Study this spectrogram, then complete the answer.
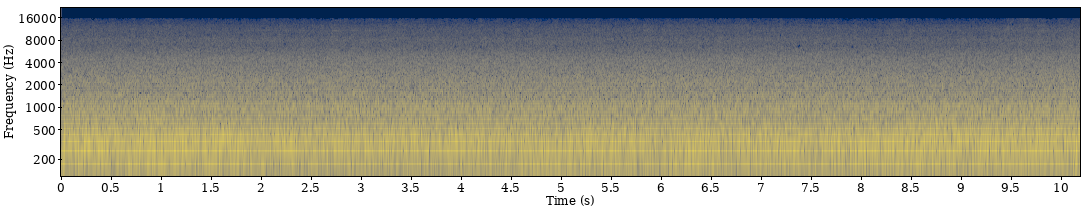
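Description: A marker squeaks on a whiteboard.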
